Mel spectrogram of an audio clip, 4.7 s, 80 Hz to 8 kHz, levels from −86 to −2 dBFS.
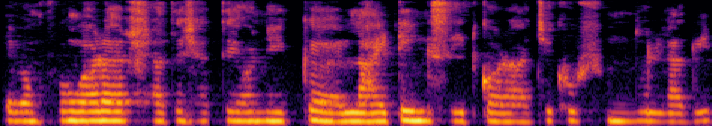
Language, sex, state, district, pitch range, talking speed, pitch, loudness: Bengali, female, West Bengal, North 24 Parganas, 195-210 Hz, 165 wpm, 200 Hz, -18 LUFS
